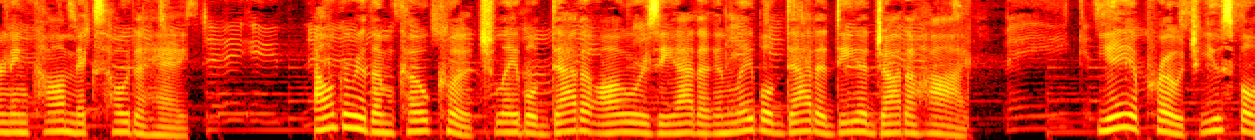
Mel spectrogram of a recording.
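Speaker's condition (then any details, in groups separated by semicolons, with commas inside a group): No condition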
